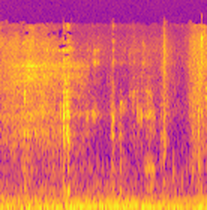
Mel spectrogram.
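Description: A person chewing a mouthful of food (barbacoa, cheese and soft tortilla chips), faint, with small soft mouth clicks over a low steady hum.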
